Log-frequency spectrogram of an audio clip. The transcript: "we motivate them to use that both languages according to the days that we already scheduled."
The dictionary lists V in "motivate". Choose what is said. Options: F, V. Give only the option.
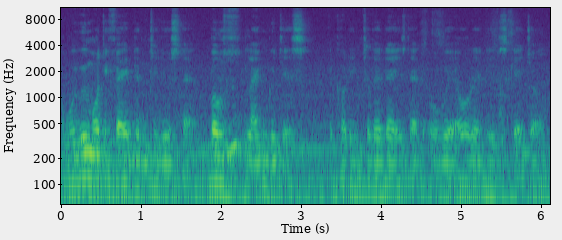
F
